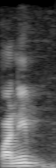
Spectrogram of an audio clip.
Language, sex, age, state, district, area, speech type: Assamese, male, 60+, Assam, Nagaon, rural, spontaneous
